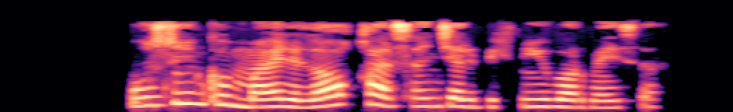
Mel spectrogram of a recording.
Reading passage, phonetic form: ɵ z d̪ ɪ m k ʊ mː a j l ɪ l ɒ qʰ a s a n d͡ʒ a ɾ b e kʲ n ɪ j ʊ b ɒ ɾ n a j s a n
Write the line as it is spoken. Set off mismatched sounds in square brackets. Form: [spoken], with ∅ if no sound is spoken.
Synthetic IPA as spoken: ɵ z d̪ ɪ [ŋ] k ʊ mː a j l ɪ l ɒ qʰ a s a n d͡ʒ a ɾ b e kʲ n ɪ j ʊ b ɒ ɾ [m] a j s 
